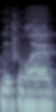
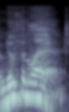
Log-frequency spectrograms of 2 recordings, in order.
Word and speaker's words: Newfoundland: So I grew up in a little place called Flat Rock, Newfoundland, population 400.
